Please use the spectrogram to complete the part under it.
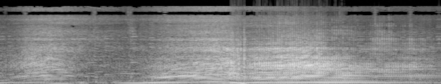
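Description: A toy Jeep car's engine sound revs loudly and steadily, its pitch sweeping up and down in smooth waves for several seconds, close by with no talking.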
